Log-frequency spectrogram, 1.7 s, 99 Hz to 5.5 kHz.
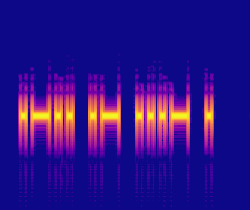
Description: Morse code, heard as a keyed tone, about 31 wpm, 600 Hz. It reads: LAVE
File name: Ferie QRQ 31wpm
